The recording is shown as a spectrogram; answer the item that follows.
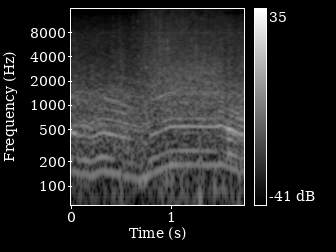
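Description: Dinka Blista car in GTA Online rolling downhill on an off-road trail under braking, a steady engine drone with shifting tonal whine and faint tire noise, continuous and fairly close.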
